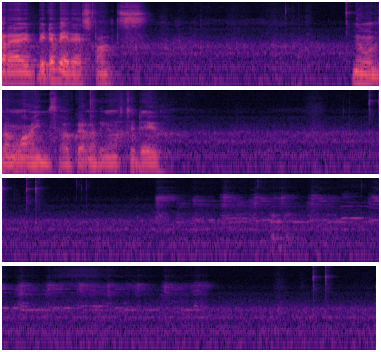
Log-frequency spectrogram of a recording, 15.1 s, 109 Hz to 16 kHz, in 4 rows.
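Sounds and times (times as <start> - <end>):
low electrical hum: 0.0 - 15.0
computer mouse clicks: 7.2 - 8.4, 14.4 - 14.7.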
